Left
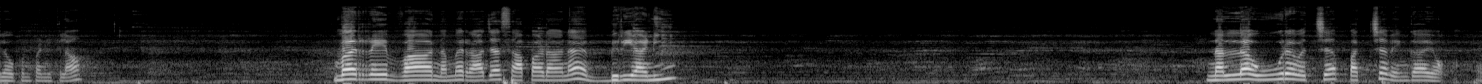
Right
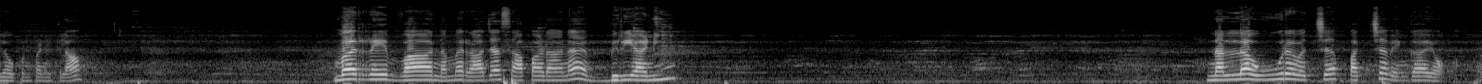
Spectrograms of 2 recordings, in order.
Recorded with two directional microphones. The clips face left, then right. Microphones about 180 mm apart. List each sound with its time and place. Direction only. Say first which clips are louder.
0.6 s speech: left 1 dB; 25° left (ahead or behind)
3.3 s a man's voice: left 3 dB; 50° left (ahead or behind)
12.1 s a woman's voice: left 4 dB; 40° left (ahead or behind)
